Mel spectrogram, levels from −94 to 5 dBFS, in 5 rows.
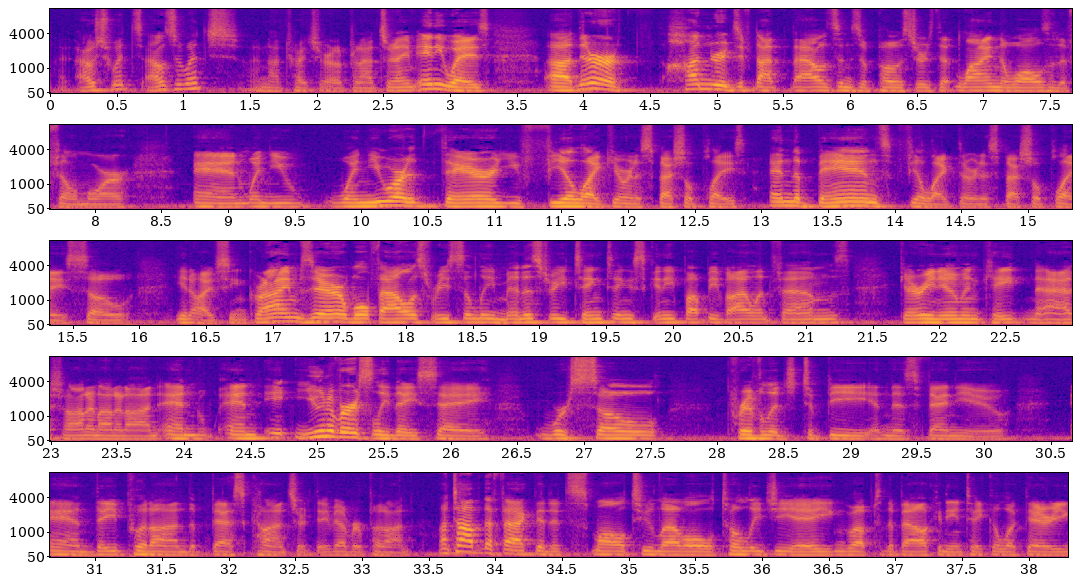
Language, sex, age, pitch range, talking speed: English, male, 40-59, 120-140 Hz, 200 wpm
